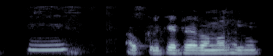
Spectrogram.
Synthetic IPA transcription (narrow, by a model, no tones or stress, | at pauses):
akɾikeʈɾɛɾɔnɔɾɦɛlũ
